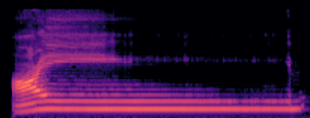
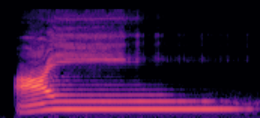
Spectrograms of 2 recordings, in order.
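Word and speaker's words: عين: বলে একেকজন তো এটা না এটা আমরা সঠিকভাবে উচ্চারণ করব ইনশাআল্লাহ আইন চার আলিফ টান আইন সবাই একসাথে জোরে জোরে বলেন আইন মাশাল্লাহ আমরা এটা ক্লিয়ার হয়ে গেছি।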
